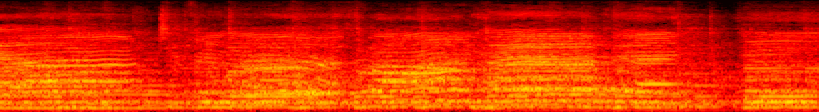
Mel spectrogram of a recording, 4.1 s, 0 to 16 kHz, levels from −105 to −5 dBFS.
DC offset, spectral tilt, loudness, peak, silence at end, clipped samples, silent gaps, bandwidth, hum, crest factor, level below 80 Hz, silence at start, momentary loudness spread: under 0.1%; -4.5 dB/octave; -38 LUFS; -24 dBFS; 0 s; under 0.1%; none; 16 kHz; none; 14 dB; -72 dBFS; 0 s; 8 LU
